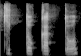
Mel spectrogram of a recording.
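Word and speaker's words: kitokato (キットカット): lo dan muchas veces a los estudiantes que van a presentar exámenes, porque la forma en la que se pronuncia en japonés es el kitokato, que Quito cat. – suena a kitokatsu, que es como vas a ganar o voy a ganar.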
